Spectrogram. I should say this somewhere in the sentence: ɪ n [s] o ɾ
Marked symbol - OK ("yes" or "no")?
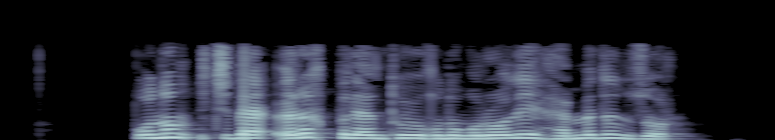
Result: no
